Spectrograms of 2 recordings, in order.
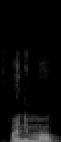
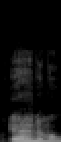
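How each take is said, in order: First: "animal" with full, evenly weighted syllables; equal syllable stress. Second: Said in the usual way. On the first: Shown as a demonstration. Teacher showing a syllable-timed language, equal stress on each syllable of "animal". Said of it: "all syllables receive more or less equal stress". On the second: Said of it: "the word animal like".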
